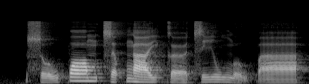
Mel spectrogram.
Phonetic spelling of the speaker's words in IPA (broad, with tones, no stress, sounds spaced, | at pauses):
s o˨˥ w p ɔː˥ m t͡s ɐ˨˥ p̚ ŋ aː˧ j k œː˨ t͡s iː˧ w ŋ o˨˩ w p aː˧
